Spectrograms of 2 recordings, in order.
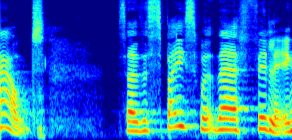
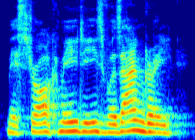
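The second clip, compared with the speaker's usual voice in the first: ordinary delivery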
